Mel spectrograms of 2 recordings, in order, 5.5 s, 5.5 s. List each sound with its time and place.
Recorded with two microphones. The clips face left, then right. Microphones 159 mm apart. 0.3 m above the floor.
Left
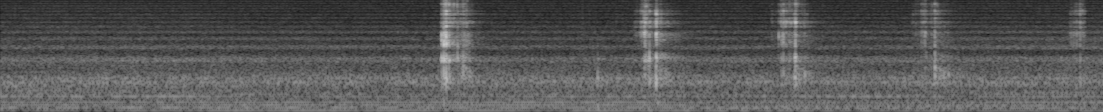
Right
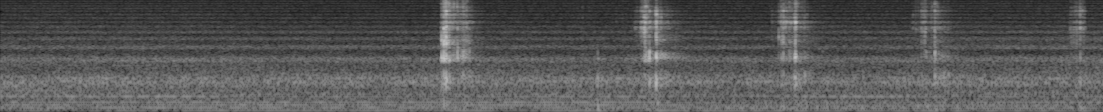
2.2 s chewing: 15° right (ahead or behind)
